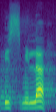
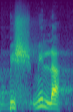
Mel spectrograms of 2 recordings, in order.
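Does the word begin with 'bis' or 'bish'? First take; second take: bis; bish. First: The first syllable has a plain s sound. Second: The first syllable has an sh sound. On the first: In the name of Allah. The speaker calls it right. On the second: It becomes an insult. The speaker calls it wrong.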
